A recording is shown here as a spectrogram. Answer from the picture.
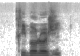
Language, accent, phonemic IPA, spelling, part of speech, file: French, France, /tʁi.bɔ.lɔ.ʒi/, tribologie, noun, LL-Q150 (fra)-tribologie.wav
- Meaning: tribology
